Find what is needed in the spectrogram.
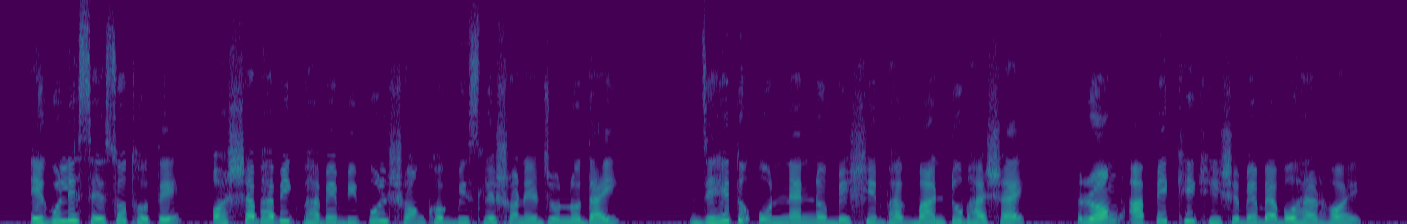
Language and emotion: Bengali, neutral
